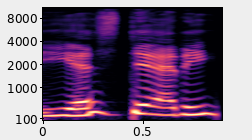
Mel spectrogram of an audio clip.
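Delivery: play-acted, squeaky, very high, frightened, cowering children's voice. Acting out children who shudder in fear: imitating frightened children. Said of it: "they shudder in fear".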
